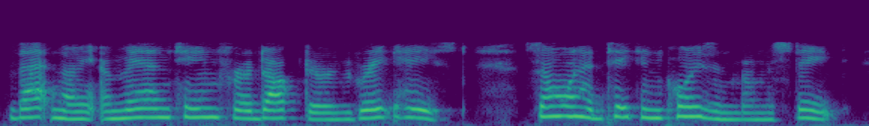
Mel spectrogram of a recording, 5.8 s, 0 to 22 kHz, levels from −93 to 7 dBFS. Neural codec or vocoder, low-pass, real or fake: codec, 16 kHz, 4 kbps, FreqCodec, smaller model; 5.4 kHz; fake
